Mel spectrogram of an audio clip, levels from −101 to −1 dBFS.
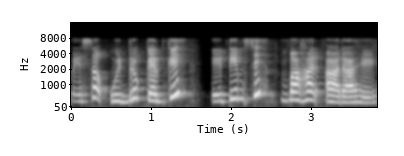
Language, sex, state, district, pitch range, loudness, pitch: Hindi, female, Bihar, Kishanganj, 275-360 Hz, -16 LUFS, 300 Hz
